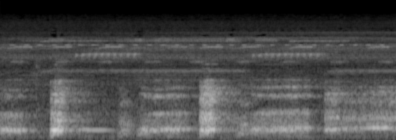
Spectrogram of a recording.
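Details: Howler monkeys in the treetops above a hut at Lake Peten Itza, Guatemala, at night, giving short, hoarse, barking grunts about every second and a half, three or four in a row, against a thin, high insect whine.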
